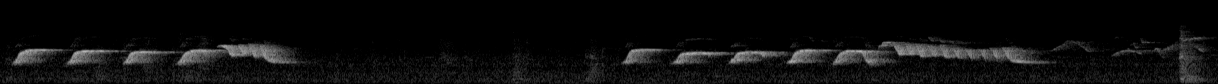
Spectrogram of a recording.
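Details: A caged spotted morning-thrush from Tanzania, on its first day at home, sings two bursts of quickly repeated falling whistles, about two per second, ending in a rolling, warbled run and a sharp click.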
